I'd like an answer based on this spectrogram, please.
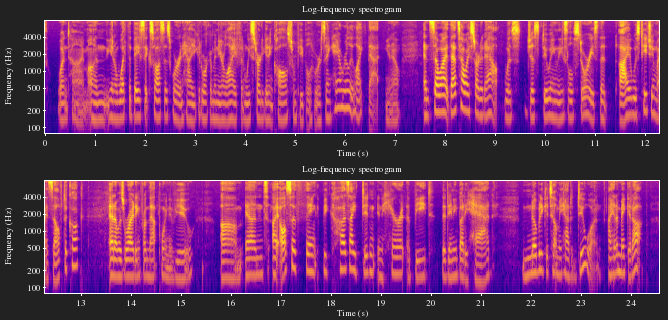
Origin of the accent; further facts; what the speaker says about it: North Carolina, United States; also born or lived in Columbus, Georgia; I was born in Columbus, Georgia. All three of the kids were. We were sort of born halfway in between, the border crossing between North Georgia and South Georgia. But we got transferred to Eastern North Carolina when I was about 14 months old.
